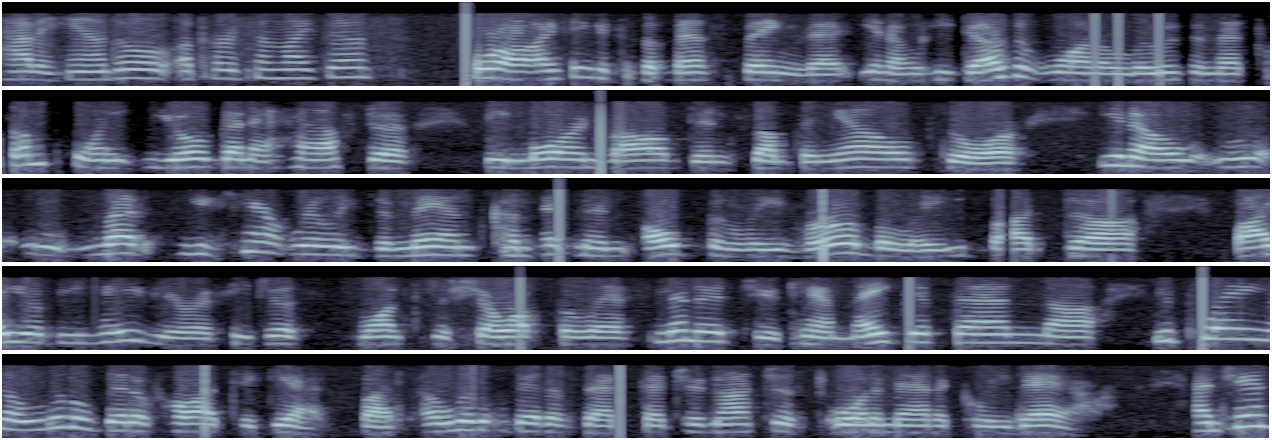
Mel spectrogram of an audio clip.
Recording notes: Take your calls on the air - LIVE!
